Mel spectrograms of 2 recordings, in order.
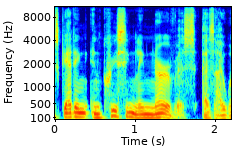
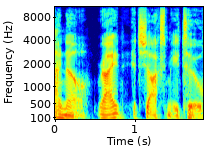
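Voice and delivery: plain reading voice

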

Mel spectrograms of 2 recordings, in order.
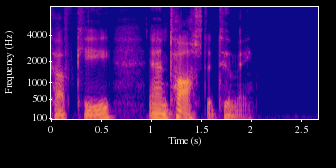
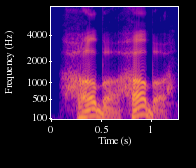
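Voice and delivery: ordinary delivery, nothing marked

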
